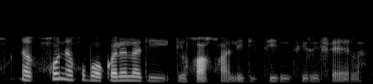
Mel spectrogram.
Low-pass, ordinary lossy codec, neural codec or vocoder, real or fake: 3.6 kHz; Opus, 24 kbps; none; real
